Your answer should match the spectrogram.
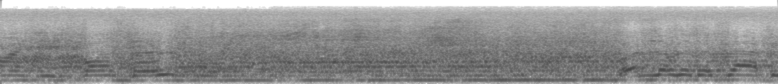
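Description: Stock cars racing at Ringwood Raceway, engines droning loud and steady throughout with a brief squeal of tyres, while a commentator talks over the noise.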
